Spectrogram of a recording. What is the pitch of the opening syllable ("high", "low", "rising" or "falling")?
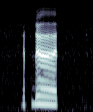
low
